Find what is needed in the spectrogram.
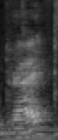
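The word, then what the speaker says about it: drei: ada ei jadi tai angka tiga itu dry ada ei juga dry angka empat itu Fe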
